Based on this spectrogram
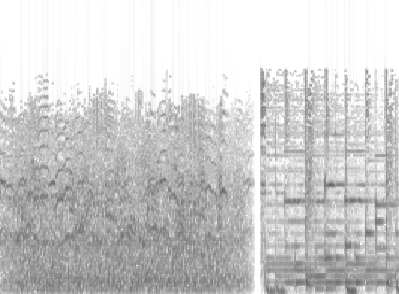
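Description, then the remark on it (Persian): A large flock of cranes calling, a dense, loud chorus of overlapping honking bugles for about three seconds, then an abrupt cut to a brighter, tonal, music-like passage. “دلاروس میگوید محبت و شوق مردم محلی را در گروه دوستان باسک دلپاچی جمع آورده است و هر سال آنها جشنواره تورنه ها را برای دوستداران پرنده ها و عکاسان تشکیل میکنند.”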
